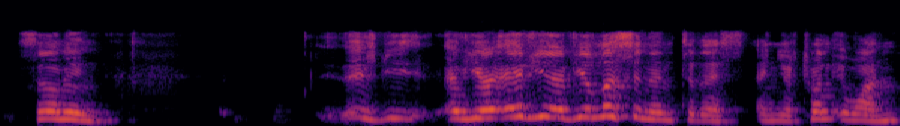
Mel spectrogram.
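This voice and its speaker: Lively intonation at a moderate pace, with a slight Scottish accent. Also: man. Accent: Scottish, mild. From Scotland. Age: 50s. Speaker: health service researcher and academic. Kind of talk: podcast interview. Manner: halting, frequent restarts.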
